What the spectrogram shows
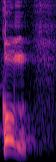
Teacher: کاف کا مخرج ہے زبان کی جڑ تالو کا سخت حصہ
